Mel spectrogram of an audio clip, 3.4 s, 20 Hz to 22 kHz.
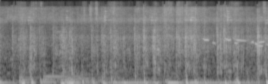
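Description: Horse hooves clip-clop in Red Dead Redemption 2, a close, steady rhythmic beat of footfalls with low snorts and tack noise running throughout, mostly alone with no talk.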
